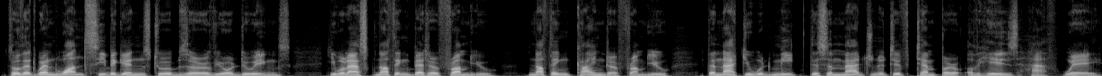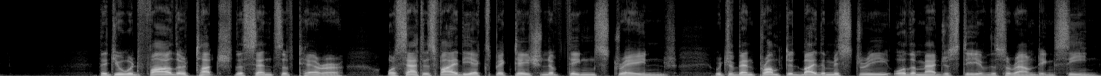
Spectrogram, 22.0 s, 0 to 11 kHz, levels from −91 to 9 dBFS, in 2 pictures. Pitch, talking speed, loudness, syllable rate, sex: 105 Hz, 170 wpm, -21 LUFS, 5.0 syllables/s, male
